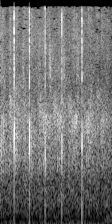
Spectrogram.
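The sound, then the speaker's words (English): After a Christmas concert, the audience claps in a broad, steady wash of applause, with a few sharper single claps cutting through at intervals. “While we've been waiting, let us clap. Bravo, bravo. Well done. Well done, everyone.”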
